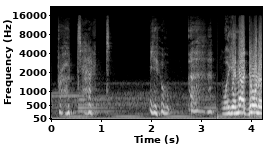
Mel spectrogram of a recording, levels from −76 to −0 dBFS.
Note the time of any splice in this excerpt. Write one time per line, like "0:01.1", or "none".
0:03.3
